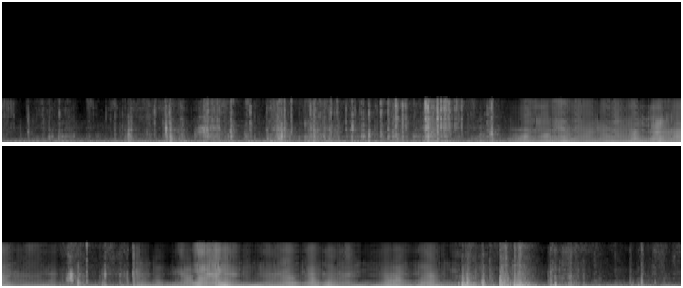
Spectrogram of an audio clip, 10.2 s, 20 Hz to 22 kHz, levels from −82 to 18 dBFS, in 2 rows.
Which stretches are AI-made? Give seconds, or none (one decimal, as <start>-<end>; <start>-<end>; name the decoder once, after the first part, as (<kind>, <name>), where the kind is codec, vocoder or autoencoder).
3.8-5.5 (vocoder, BigVGAN v2); 6.1-8.5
